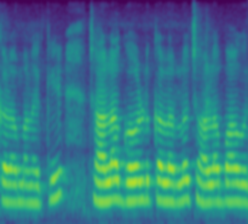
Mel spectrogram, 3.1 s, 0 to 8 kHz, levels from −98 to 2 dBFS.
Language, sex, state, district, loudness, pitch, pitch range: Telugu, female, Telangana, Hyderabad, -16 LUFS, 210 Hz, 200-225 Hz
